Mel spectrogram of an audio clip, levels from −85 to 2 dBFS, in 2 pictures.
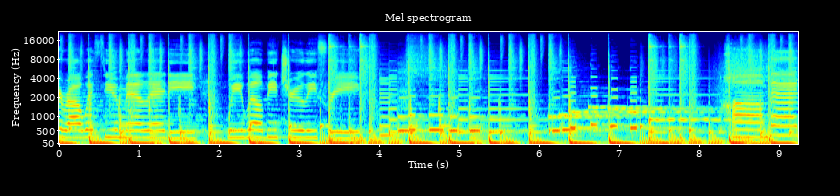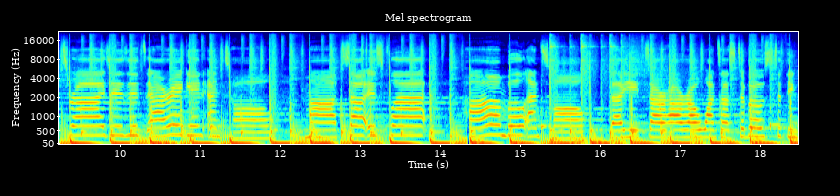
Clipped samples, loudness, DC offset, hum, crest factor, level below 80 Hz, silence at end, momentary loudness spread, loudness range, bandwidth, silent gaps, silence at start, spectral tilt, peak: under 0.1%; -19 LUFS; under 0.1%; none; 16 dB; -20 dBFS; 0 s; 5 LU; 2 LU; over 20 kHz; none; 0 s; -4.5 dB/octave; 0 dBFS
